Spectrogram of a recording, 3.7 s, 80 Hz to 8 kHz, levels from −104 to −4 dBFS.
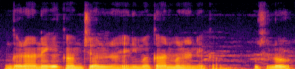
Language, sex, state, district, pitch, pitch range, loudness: Hindi, male, Bihar, West Champaran, 110 Hz, 105-125 Hz, -17 LUFS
